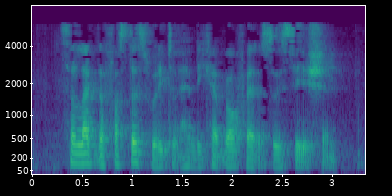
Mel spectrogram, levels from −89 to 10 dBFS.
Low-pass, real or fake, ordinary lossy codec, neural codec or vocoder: 7.2 kHz; fake; MP3, 24 kbps; codec, 16 kHz, 0.8 kbps, ZipCodec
